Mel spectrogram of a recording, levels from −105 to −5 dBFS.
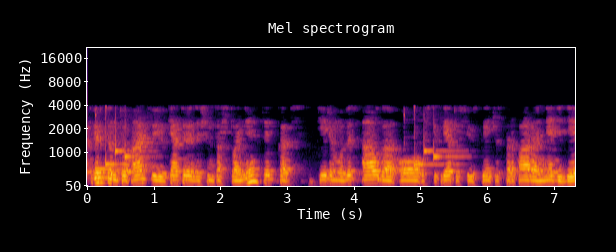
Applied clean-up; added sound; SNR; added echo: classical method WPE with log-MMSE.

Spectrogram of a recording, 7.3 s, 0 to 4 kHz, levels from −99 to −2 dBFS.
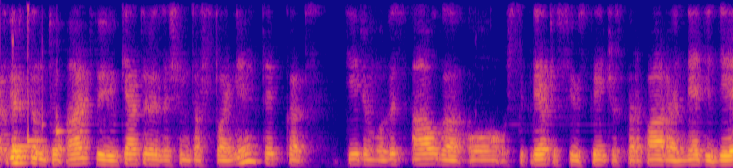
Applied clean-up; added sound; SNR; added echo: neural mask model DeepFilterNet 3.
